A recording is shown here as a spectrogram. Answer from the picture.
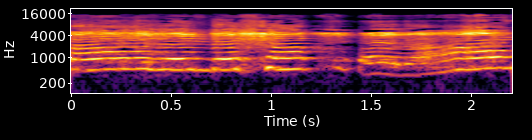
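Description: A little girl singing loudly into a toy microphone, holding two long notes; the second swoops up from a dip in pitch about one and a half seconds in.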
